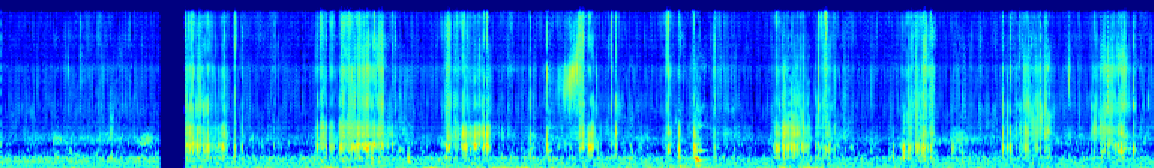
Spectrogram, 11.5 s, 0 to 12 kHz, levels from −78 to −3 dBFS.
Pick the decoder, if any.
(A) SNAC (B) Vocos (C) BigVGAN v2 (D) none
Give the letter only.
C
